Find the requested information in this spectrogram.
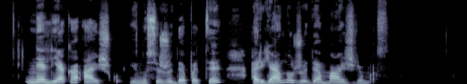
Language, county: Lithuanian, Vilnius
